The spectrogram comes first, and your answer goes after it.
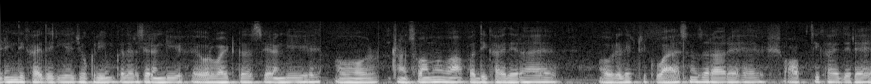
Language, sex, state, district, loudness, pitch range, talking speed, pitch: Hindi, male, Uttar Pradesh, Deoria, -14 LUFS, 95-105 Hz, 255 wpm, 100 Hz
